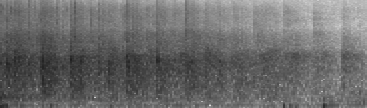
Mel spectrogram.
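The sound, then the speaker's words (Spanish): An audience applauding the Lord together, a dense, steady wash of many hands clapping at a moderate level, with a few sharper individual claps standing out before it thins slightly toward the end. “Dele fuerte ese aplauso al Señor y coloquémonos en pie.”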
